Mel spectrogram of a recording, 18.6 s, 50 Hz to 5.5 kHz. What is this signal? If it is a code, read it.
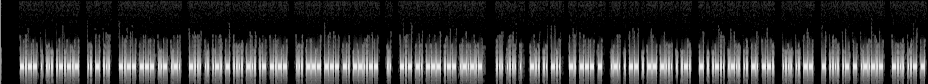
Morse code, heard as a keyed tone, about 46 wpm, 600 Hz. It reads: YES. ITS YOUR BIRTHDAY SOON, I KNOW. SHE DID NOT REMEMBER TELLING HIM THAT. BUT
